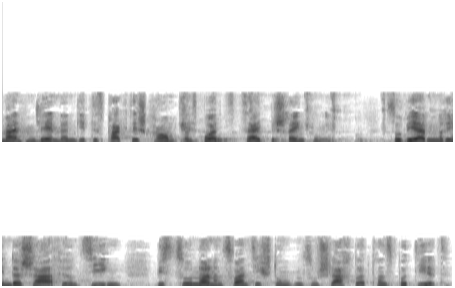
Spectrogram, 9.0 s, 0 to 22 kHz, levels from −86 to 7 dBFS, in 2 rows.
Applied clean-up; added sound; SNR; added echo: neural separator model SepFormer DNS4.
